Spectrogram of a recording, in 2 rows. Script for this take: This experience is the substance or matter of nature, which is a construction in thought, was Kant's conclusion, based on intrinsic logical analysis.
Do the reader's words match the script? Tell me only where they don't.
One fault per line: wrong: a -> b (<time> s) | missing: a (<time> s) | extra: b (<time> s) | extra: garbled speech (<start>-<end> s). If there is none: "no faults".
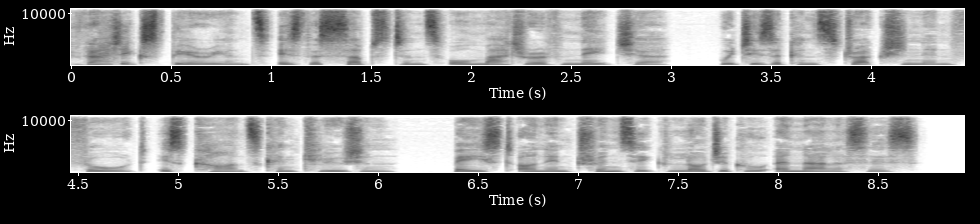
wrong: This -> That (0.1 s)
wrong: was -> is (4.9 s)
